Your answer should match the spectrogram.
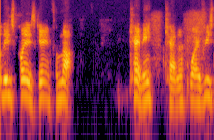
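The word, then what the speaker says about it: Kenneh: who's sorry okay i i i don't know how you pronounce his name he's k e double n e h in it kenny yeah it's going to be kenny this this is my this is what boils my piss without under 23.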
